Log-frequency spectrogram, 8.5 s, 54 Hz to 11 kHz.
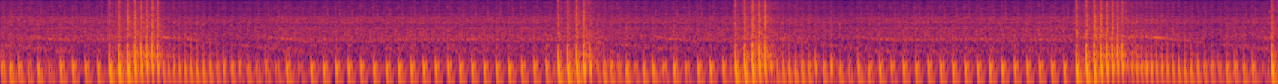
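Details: Honda Beat FI scooter, stumbling at low and high revs and weak off the line: steady idle with sharp throttle blips that flare and fall back without clean pickup; fuel pump pressure suspected low (normal 40 psi).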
